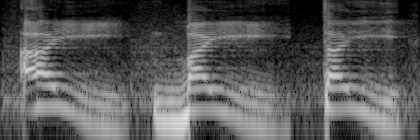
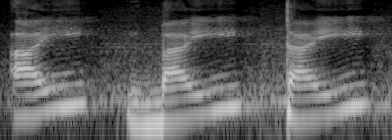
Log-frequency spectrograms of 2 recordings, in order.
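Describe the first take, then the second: First: The syllables are said with an abrupt jerk. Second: The syllables are said gently and smoothly. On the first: The speaker calls it wrong. "झटके के साथ में पढ़ना होता है ... इस तरह से झटका नहीं लगाना है" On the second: The speaker calls it right. "Softly पढ़ना है, नरमी से पढ़ना है"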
